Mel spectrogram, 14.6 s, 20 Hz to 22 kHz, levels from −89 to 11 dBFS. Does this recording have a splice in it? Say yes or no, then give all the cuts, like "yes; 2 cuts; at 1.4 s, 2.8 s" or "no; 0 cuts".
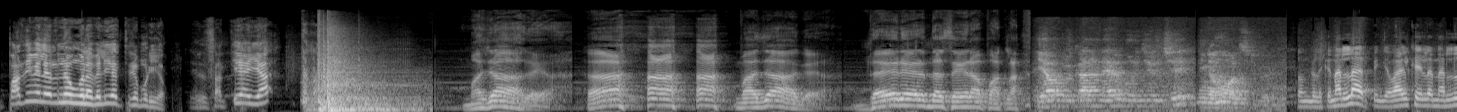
no; 0 cuts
